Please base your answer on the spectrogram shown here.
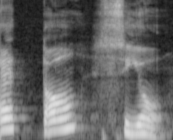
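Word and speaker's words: attention: तो टी टी ई एन को पढ़ेंगे तोत एत सियो एतो सियो अटेंशन नेक्स्ट वर्ड है ए सी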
